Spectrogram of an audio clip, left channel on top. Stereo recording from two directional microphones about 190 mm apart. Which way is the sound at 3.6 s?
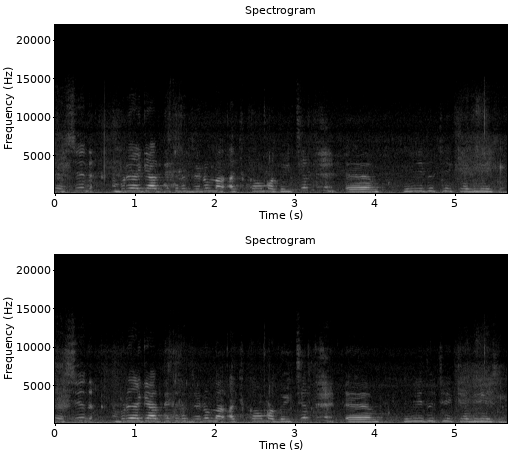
20° right (ahead or behind).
